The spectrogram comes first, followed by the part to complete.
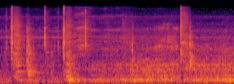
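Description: Sharp clicks of a long gas lighter and the gas control knob of a stainless-steel gas griddle as its burner is lit, several close together early on and one more near the end, over a steady hiss.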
